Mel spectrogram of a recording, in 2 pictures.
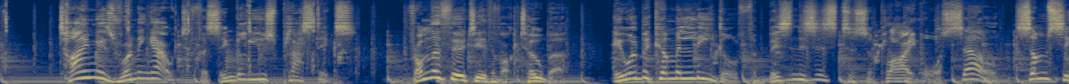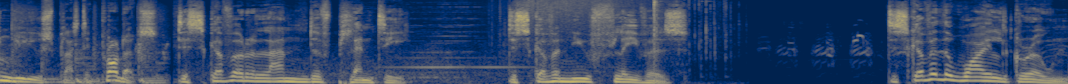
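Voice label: English UK, Commercial; GoLocalise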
